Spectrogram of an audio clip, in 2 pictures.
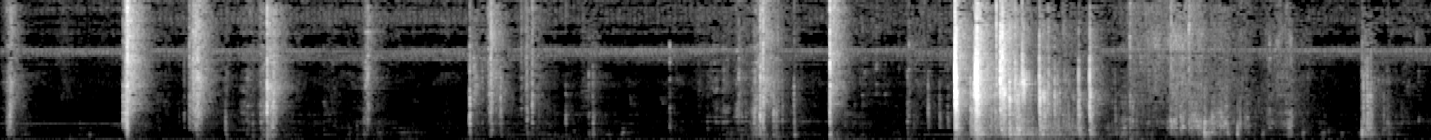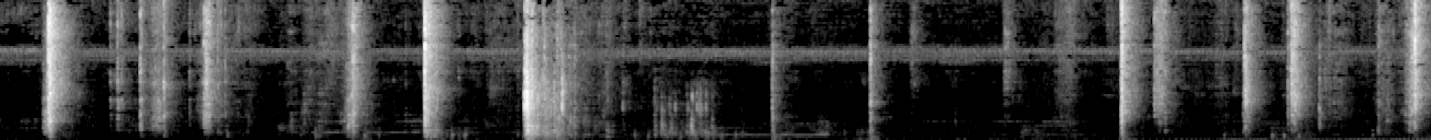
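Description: Irregular sharp knocks and clacks from hand work on bamboo, with a longer clatter about ten seconds in and another loud knock near twenty seconds.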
